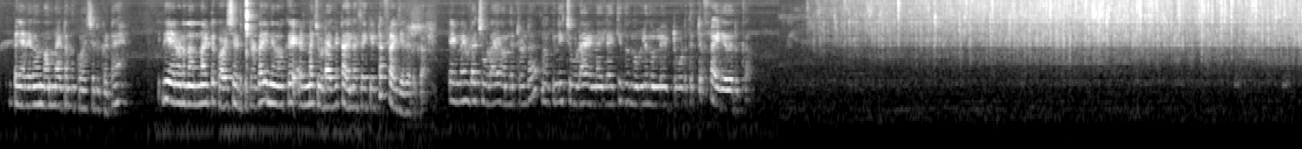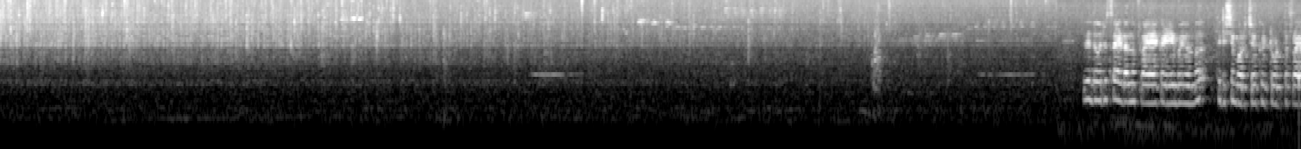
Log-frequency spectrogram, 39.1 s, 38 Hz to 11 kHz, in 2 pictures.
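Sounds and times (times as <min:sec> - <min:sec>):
batter deep-frying in oil: 0:11.8 - 0:39.0.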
